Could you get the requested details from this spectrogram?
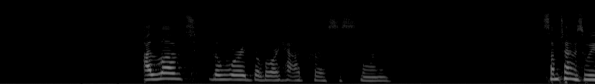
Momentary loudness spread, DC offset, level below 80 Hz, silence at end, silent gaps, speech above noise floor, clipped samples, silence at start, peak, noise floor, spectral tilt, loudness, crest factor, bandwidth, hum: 14 LU; under 0.1%; -82 dBFS; 0 s; none; 31 dB; under 0.1%; 1.45 s; -28 dBFS; -76 dBFS; -4.5 dB/octave; -46 LUFS; 20 dB; over 20 kHz; none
